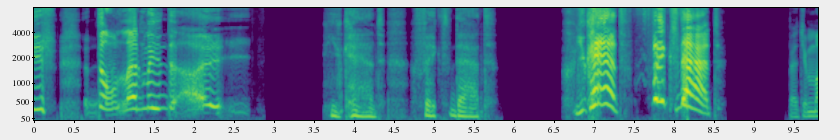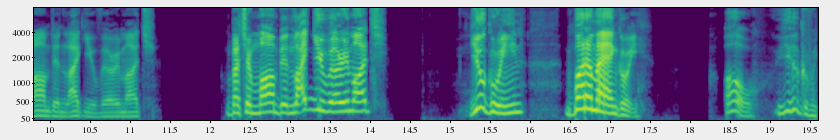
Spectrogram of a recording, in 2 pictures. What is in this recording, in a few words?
Recruit Male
